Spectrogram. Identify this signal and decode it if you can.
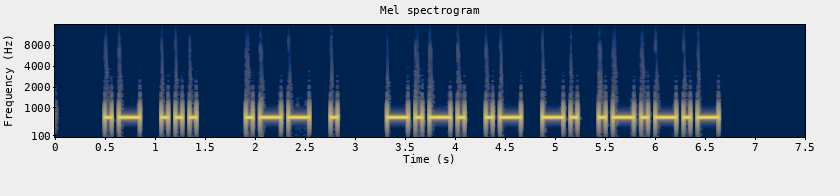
Morse code, heard as a keyed tone, about 17 wpm, 700 Hz. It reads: AS WE CAN.
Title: Sentences from Top 1000 Words - Review Part 2 - 17wpm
